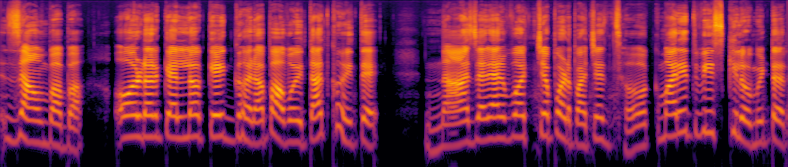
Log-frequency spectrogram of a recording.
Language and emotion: Goan Konkani, happy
